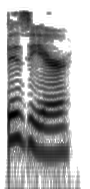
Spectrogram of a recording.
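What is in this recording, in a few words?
"busier", British English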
